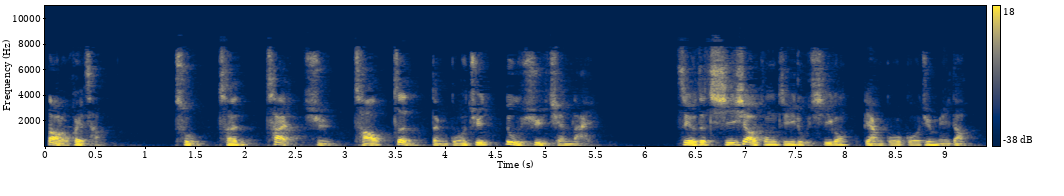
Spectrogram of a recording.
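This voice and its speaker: A male storyteller recounting history with a lively, chatty delivery, dropping in exclamations as he goes. His voice sits at a middle pitch. The recording is dull and lo-fi. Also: a little slow. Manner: lively, with interjections.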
